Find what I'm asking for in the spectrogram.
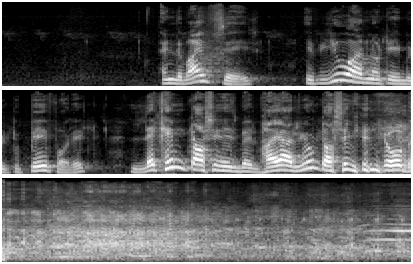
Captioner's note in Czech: smích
